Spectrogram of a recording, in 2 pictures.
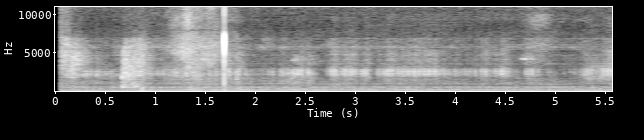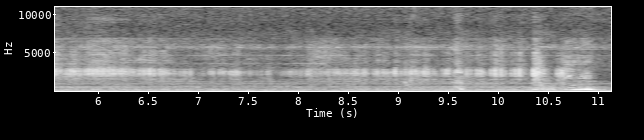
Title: Strange noises coming from Vestel refrigerator..12/10/2022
